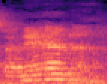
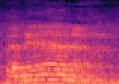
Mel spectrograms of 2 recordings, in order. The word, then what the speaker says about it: banana: board banana in Spanish in English the second syllable is stressed banana banana however we look at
